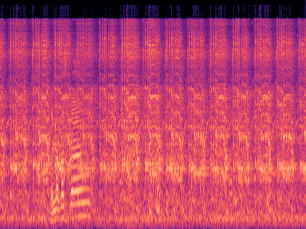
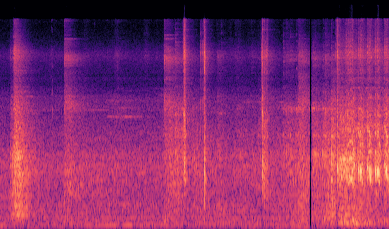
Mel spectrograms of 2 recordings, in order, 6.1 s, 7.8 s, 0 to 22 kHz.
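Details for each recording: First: Mitsubishi K3E diesel in an MT18 tractor, before three pistons and rings were replaced: slow, uneven cranking of about two pulses per second that doesn't catch; hard starting from low compression due to worn pistons and rings. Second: Mitsubishi K3E three-cylinder diesel in an MT18 tractor, after replacing three pistons and rings for hard starting: quiet clicks, then quick, even cranking pulses as it catches cleanly; a healthy start.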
